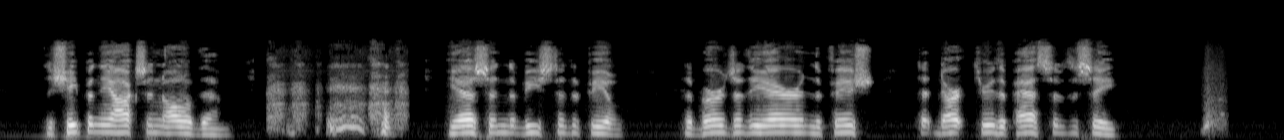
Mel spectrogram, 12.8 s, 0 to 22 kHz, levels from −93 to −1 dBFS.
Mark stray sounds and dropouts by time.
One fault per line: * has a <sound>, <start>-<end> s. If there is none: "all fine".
* has a laugh, 2.7-4.1 s
* has a whoosh, 12.0-12.3 s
